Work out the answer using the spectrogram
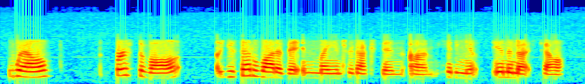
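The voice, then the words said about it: Nasal, congested voice. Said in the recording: “I have been sick and actually lost my voice all last week. Yesterday it came back, but today I'm sound very nasally”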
